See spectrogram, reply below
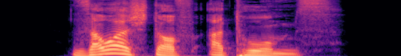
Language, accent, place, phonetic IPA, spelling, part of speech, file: German, Germany, Berlin, [ˈzaʊ̯ɐʃtɔfʔaˌtoːms], Sauerstoffatoms, noun, De-Sauerstoffatoms.ogg
- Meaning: genitive singular of Sauerstoffatom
